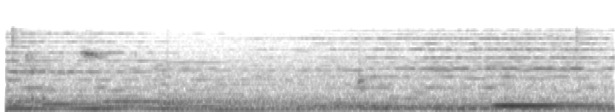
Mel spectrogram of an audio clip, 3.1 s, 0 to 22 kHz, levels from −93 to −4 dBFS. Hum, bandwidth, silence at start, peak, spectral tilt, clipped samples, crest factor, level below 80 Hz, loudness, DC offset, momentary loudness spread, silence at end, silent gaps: none; 7.8 kHz; 0.05 s; -24 dBFS; -7 dB/octave; under 0.1%; 16 dB; -68 dBFS; -40 LUFS; under 0.1%; 13 LU; 0 s; none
